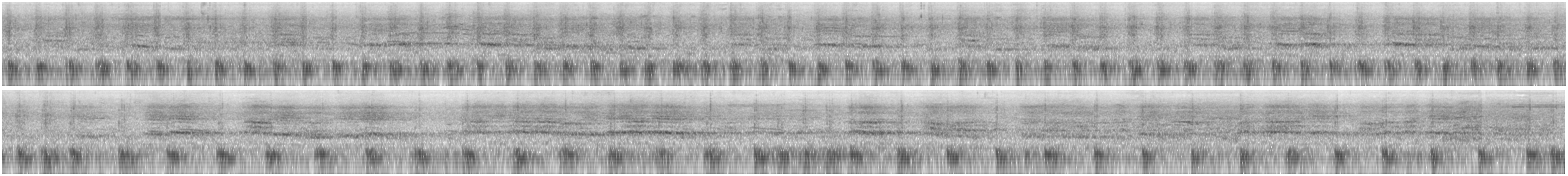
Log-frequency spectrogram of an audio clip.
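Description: Large section of Selangor FC ultras singing a chant in unison over a steady, pounding drum beat of about two to three beats a second.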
